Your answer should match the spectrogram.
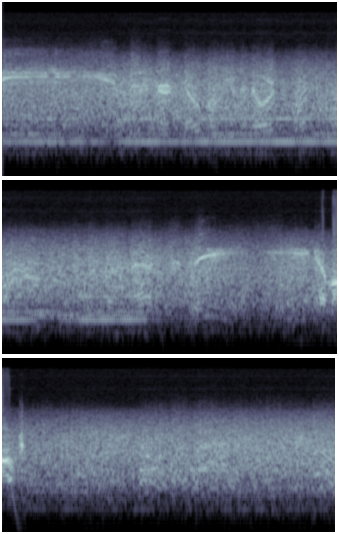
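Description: A shortwave radio receiver plays band noise with faint, unintelligible voices and whistling tones drifting in and out. A steady tone stops about halfway through, and a brief loud crackle with a falling sweep comes a little later.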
